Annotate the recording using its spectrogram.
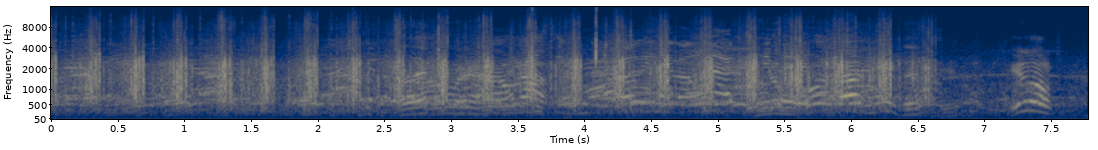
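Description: A crowd of men and women chants loudly nearby.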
